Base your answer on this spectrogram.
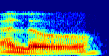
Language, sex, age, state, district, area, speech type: Nepali, male, 60+, West Bengal, Kalimpong, rural, conversation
